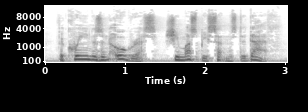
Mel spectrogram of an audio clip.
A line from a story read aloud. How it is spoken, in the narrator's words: everyone cried out openly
